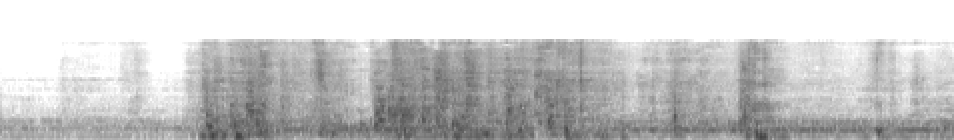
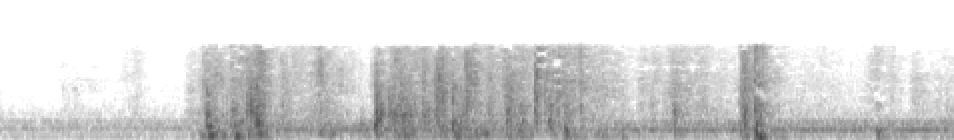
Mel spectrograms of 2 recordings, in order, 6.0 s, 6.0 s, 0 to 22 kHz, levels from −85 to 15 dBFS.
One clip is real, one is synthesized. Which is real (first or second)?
second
